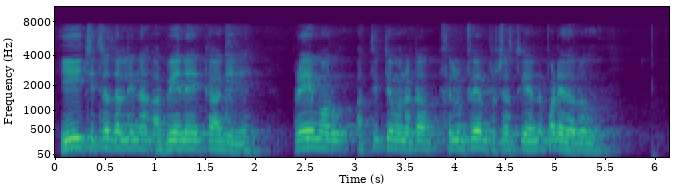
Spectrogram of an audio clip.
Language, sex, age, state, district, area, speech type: Kannada, male, 60+, Karnataka, Bangalore Rural, rural, read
